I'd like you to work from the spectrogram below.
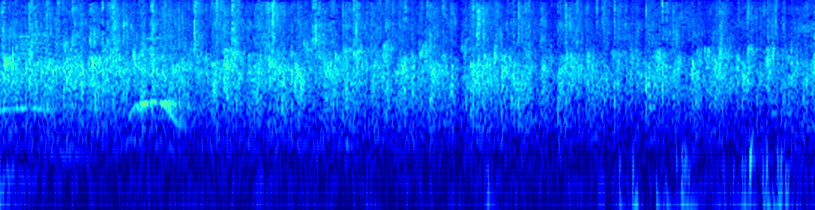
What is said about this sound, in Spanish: Eso merece un aplauso, pero si usted realmente lo comprende,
